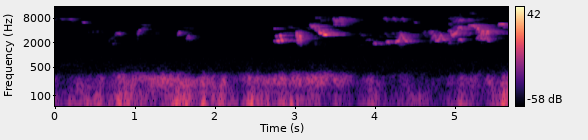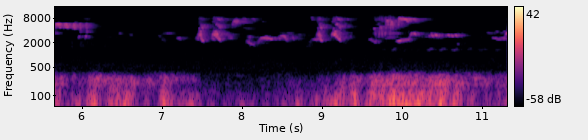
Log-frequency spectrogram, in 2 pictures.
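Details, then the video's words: In a forest, several birds give bursts of high chirping and twittering phrases with brief gaps, while a low rumbling noise rises and falls underneath. "Forest relaxing sounds of singing birds"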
